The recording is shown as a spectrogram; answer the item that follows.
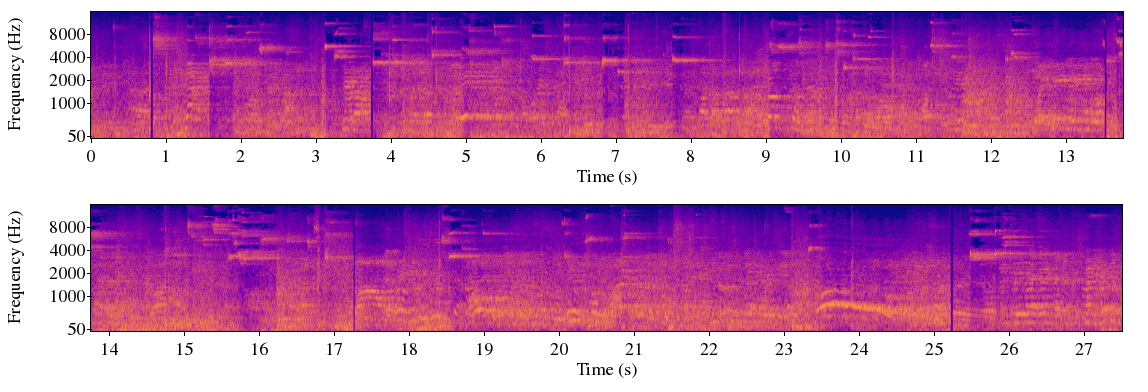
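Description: Live basketball game sound in a gym: a basketball bouncing on the hardwood court amid players' voices, echoing in the hall.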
